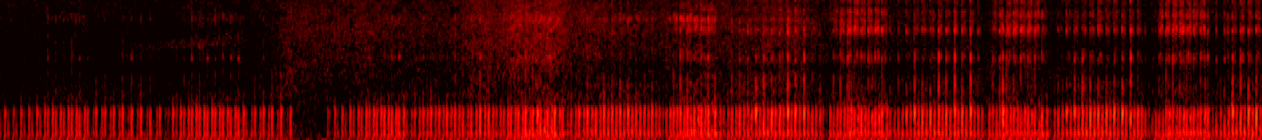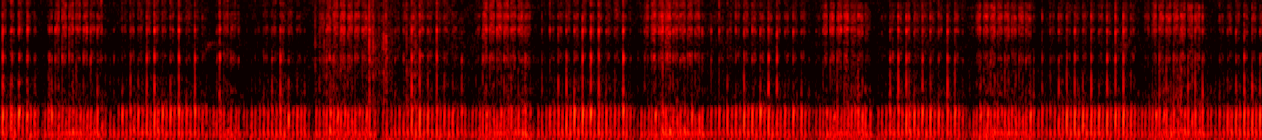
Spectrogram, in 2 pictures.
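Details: Cat snoring with a purr. Quieter for the first second or so, then a strong, low, throbbing rumble of quick pulses continues steadily to the end.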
